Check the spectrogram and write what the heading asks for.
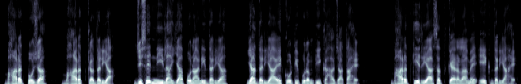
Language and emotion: Urdu, neutral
